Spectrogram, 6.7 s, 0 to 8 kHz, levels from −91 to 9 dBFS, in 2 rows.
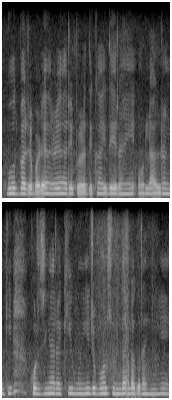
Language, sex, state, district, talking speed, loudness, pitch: Hindi, female, Maharashtra, Aurangabad, 195 wpm, -23 LUFS, 205 Hz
